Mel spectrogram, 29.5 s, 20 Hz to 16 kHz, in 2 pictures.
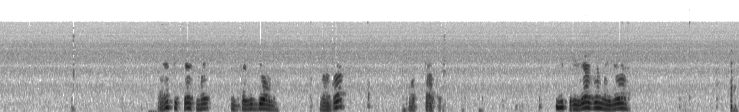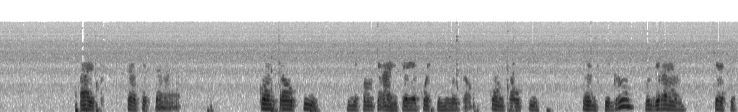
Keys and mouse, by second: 2.4-6.2 drag, 6.5-7.3 middle drag, 8.1-8.7 shift+middle drag, 9.5-10.1 middle drag, 13.7 click, 16.3 alt+p, 20.1 ctrl+p, 22.1 click, 24.8 ctrl+p, 27.8 click.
